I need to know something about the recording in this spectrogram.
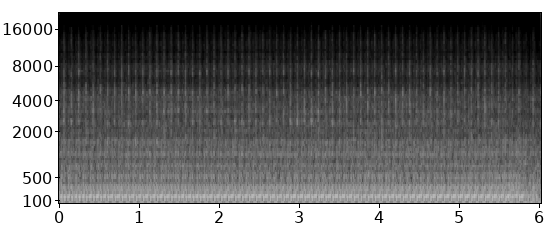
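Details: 1998 Harley Electra Glide Classic with almost 100,000 miles, very hot, just after an oil change with 20W50 Valvoline VR1, running to fill the oil filter: deep, even loping V-twin idle with no knocks or ticking; normal idle.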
